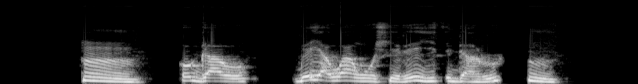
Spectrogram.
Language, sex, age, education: Yoruba, male, 30-45, tertiary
